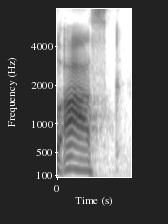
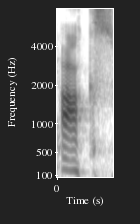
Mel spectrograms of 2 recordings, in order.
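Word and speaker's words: ask: হয়, সেটা হচ্ছে যে ধরেন আস্ক শব্দটা এসকে দিয়ে সাউন্ড দিয়ে শেষ হয়, রাইট? সো আস্ক, এটা আপনি দেখবেন অনেকজনকে আক্স বলতে, এই সাউন্ডটা সাউন্ড হয়ে যায়, সো আস্ক বিকামস আক্স।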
